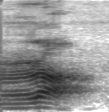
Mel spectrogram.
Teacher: रा का उच्चारण करेंगे तो इसकी मतलब जिह्वा हमारी क्या है, अंदर की ओर मुड़ रही है, इसीलिए इसको क्या कहा जाता है, लुंठित कहा जाता है। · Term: लुंठित वर्ण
